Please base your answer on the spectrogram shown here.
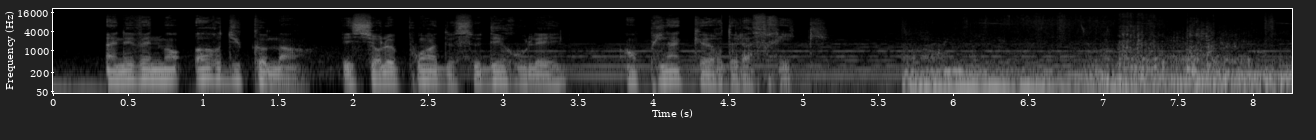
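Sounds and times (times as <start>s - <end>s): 
speech: 0.4s - 6.1s
lions roaring: 5.7s - 8.1s.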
